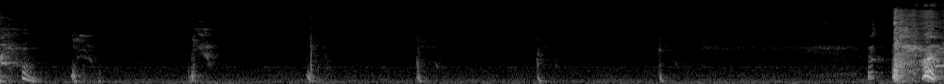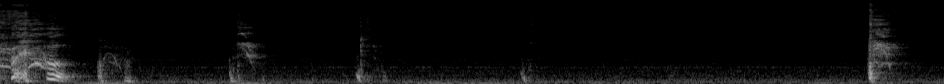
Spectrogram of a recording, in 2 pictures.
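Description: Scattered single dry coughs in a quiet room, with one longer cluster of coughing midway and a throat clear near the end.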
